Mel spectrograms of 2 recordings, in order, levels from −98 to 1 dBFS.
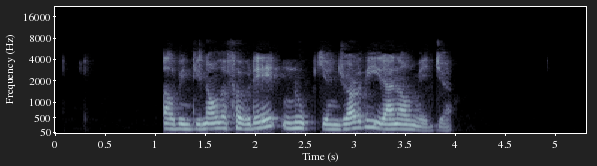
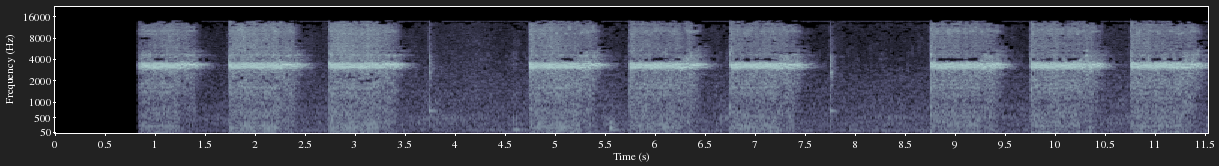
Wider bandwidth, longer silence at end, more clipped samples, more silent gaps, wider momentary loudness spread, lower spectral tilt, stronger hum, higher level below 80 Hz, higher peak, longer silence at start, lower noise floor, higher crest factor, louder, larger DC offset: second, 7.4 kHz vs 14.5 kHz; first, 1.35 s vs 0 s; neither; neither; first, 10 LU vs 7 LU; first, -8 dB/octave vs 1.5 dB/octave; neither; second, -74 dBFS vs -56 dBFS; second, -16 dBFS vs -8 dBFS; first, 1.1 s vs 0.8 s; first, under -90 dBFS vs -49 dBFS; about the same, 18 dB vs 14 dB; second, -32 LUFS vs -18 LUFS; neither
